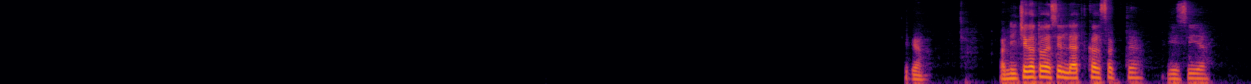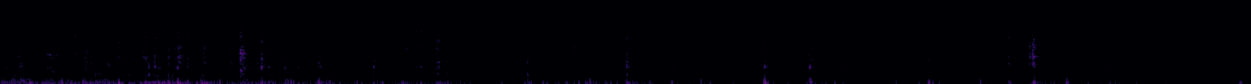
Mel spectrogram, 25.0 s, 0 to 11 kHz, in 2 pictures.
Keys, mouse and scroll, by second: 0.3 click, 1.7 click, 2.1 click, 2.8 click, 4.4-5.6 drag, 6.3 click, 6.7 click, 7.4 alt+middle click, 8.4 middle click, 9.7 middle click, 11.3 click, 13.4 z, 16.5 click, 17.4 middle click, 17.7 middle click, 20.0 click, 21.1 click, 23.6 click.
